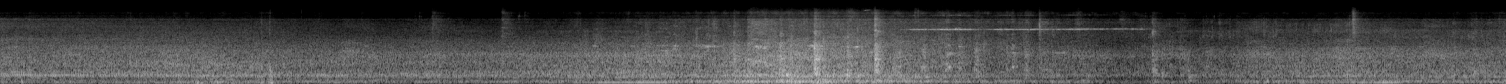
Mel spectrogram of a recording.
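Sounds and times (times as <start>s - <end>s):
electric train passing: 0.0s - 15.0s
high-pitched wheel squeal: 6.6s - 11.8s.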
